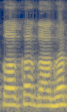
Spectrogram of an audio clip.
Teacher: तो ये जो बोले जाते हैं वो कंठ से बोले जाते हैं, तो इनका बोलने का उच्चारण स्थान कंठ होगा। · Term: क वर्ग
